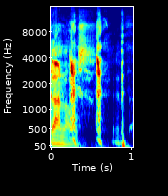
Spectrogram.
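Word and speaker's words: gunwale: Well, he's given the British the British pronunciation. So oldtimers. Yes, you shorten those things up. But fold the gunnels.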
